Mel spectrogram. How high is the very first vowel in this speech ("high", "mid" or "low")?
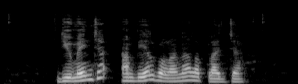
high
